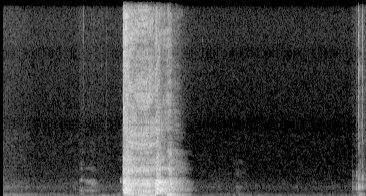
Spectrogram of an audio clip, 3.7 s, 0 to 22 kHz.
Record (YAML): cough_length: 3.7 s
cough_amplitude: 32768
cough_signal_mean_std_ratio: 0.3
survey_phase: beta (2021-08-13 to 2022-03-07)
age: 65+
gender: Female
wearing_mask: 'No'
symptom_none: true
smoker_status: Ex-smoker
respiratory_condition_asthma: false
respiratory_condition_other: false
recruitment_source: REACT
submission_delay: 2 days
covid_test_result: Negative
covid_test_method: RT-qPCR
influenza_a_test_result: Negative
influenza_b_test_result: Negative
